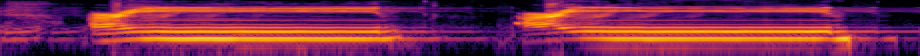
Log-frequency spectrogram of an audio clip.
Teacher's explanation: عین کا مخرج ہے حلق کے درمیان والے حصے سے ادا ہوتا ہے، the center of the throat۔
